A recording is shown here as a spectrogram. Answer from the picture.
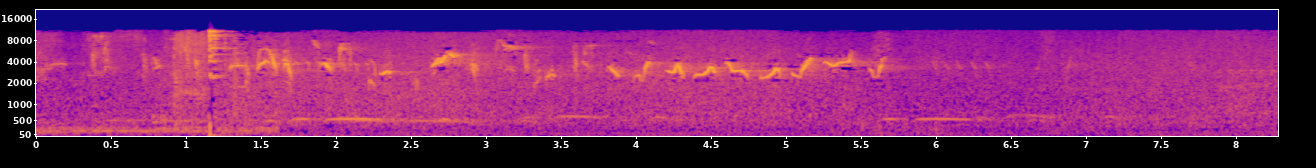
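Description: A small songbird chirping in quick, gliding notes for a few seconds, after a single sharp click about a second in.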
